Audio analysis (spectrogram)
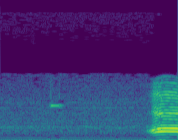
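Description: A thin, narrowband phone-line hum gives way to a loud electronic telephone beep near the end, preceded by a brief, faint blip of tone.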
